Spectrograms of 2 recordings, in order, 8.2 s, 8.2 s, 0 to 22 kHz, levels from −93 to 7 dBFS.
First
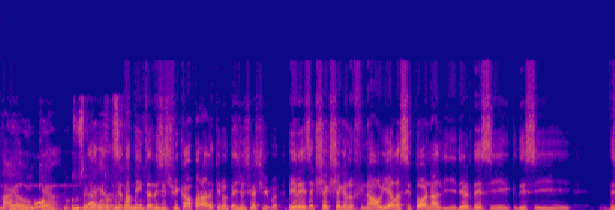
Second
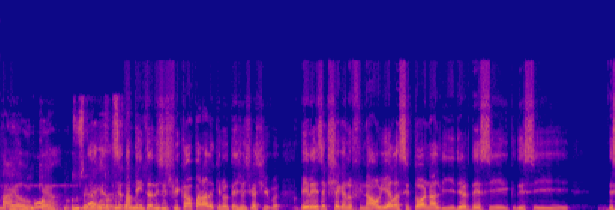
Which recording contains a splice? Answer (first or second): first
